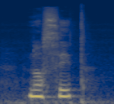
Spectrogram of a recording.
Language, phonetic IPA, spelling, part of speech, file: Czech, [ˈnosɪt], nosit, verb, Cs-nosit.ogg
- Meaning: 1. iterative of nést 2. to wear 3. to hold 4. to bring, carry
